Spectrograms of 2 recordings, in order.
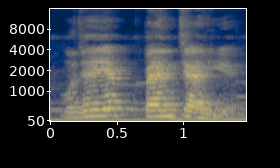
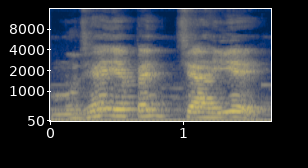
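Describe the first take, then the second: First: The stress is on the word पेन. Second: The stress is on the word चाहिए. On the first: It answers what is wanted. "आपको अ, क्या चाहिए?" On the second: It stresses that the pen is wanted. "चाहिए पे देना हो"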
